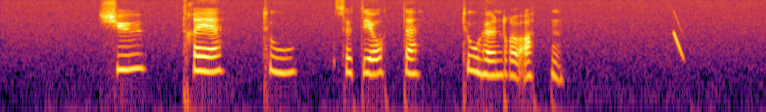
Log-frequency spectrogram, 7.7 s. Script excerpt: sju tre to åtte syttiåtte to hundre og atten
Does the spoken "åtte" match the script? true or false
false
